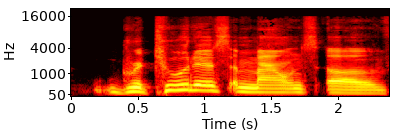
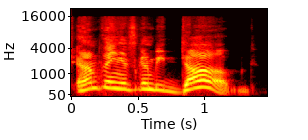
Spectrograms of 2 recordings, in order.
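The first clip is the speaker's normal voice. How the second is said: ordinary talk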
